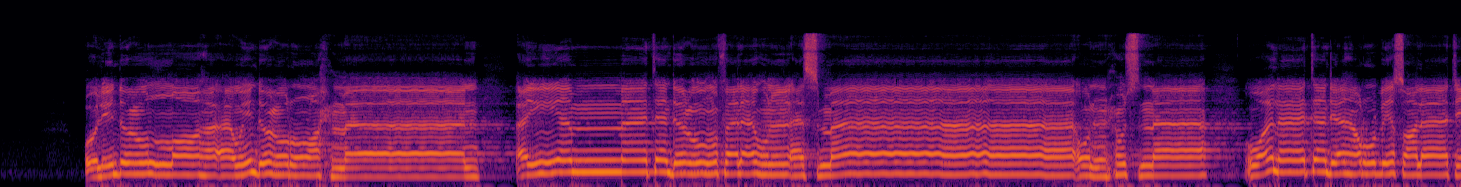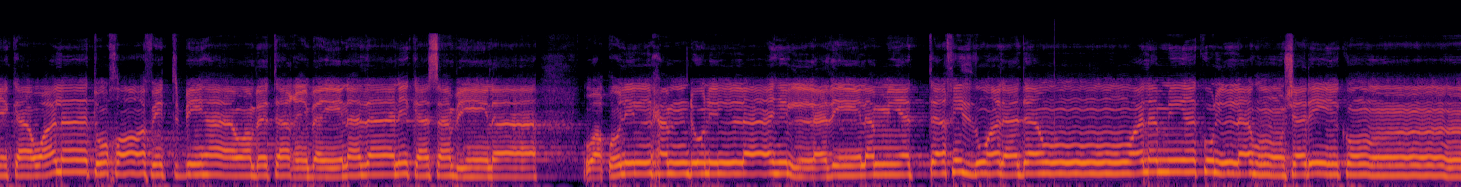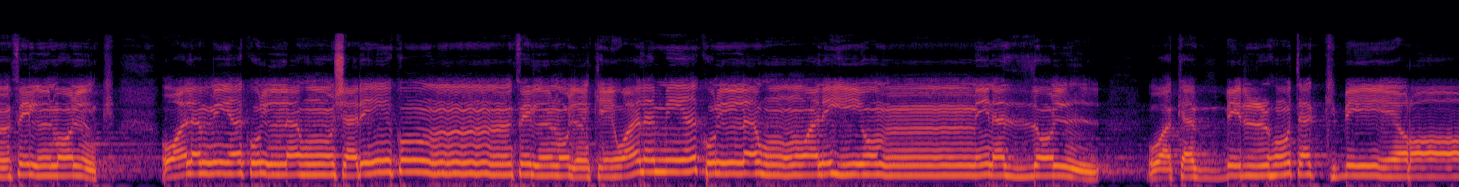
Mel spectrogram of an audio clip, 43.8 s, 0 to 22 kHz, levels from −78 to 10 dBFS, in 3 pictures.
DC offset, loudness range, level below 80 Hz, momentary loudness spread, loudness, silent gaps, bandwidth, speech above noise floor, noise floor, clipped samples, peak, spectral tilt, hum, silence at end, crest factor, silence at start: under 0.1%; 1 LU; -52 dBFS; 3 LU; -19 LUFS; none; 11.5 kHz; 47 dB; -65 dBFS; under 0.1%; -10 dBFS; -5 dB/octave; none; 0 s; 8 dB; 0.85 s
